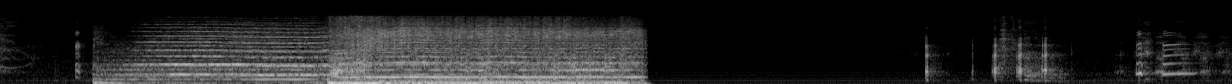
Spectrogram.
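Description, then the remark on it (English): A person imitates a dad loudly blowing his nose: a long, harsh, honking blast in two surges lasting about five seconds, followed by a hum and soft laughter and talk. “And so have you ever like seen a dad go to the bathroom to blow his nose? Yes, I have. And then this unholy sound comes out of the bathroom.”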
